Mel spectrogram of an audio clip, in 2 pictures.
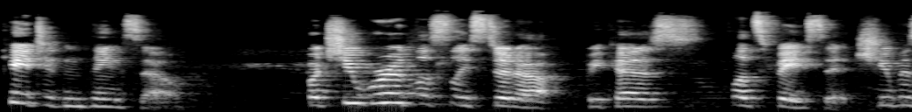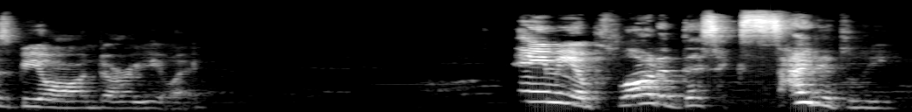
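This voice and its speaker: A woman's voice: fairly high pitch, lively intonation, unhurried, pushed and bright, rough recording. A woman reading her own story aloud in a wry, amused way.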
